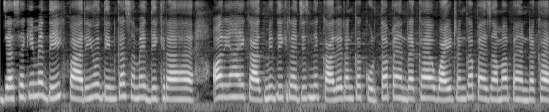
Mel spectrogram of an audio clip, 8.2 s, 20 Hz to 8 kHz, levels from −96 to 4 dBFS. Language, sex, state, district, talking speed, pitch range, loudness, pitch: Hindi, female, Bihar, Katihar, 285 wpm, 265-300 Hz, -16 LUFS, 285 Hz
